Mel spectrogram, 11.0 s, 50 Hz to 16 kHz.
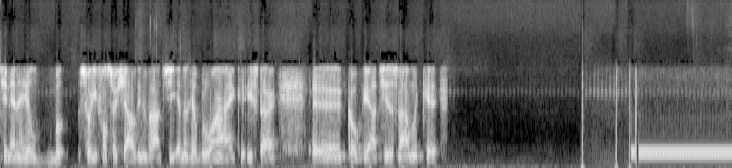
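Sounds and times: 
speech: 0.1s - 6.8s
phone clicks and blips as a phone call drops: 8.7s - 9.8s
telephone dial tone after dropped call: 9.4s - 10.9s.

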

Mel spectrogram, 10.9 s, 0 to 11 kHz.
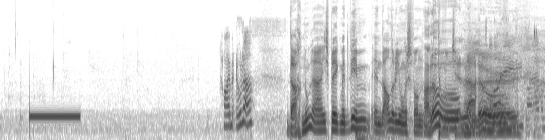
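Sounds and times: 
telephone tone as a call is placed: 0.6s - 1.6s
speech: 4.5s - 10.9s.

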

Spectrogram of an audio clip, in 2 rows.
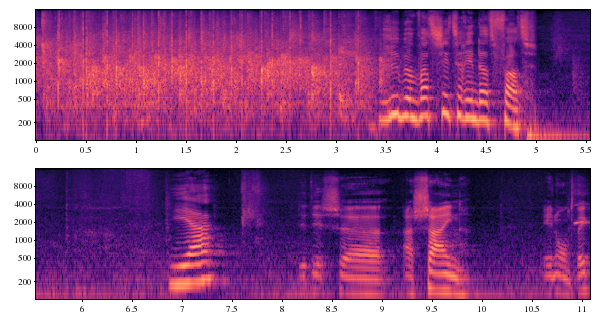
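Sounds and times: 
audience applause: 0.0s - 4.1s
speech: 3.5s - 5.1s, 6.9s - 7.4s, 8.2s - 10.0s, 10.6s - 11.0s.

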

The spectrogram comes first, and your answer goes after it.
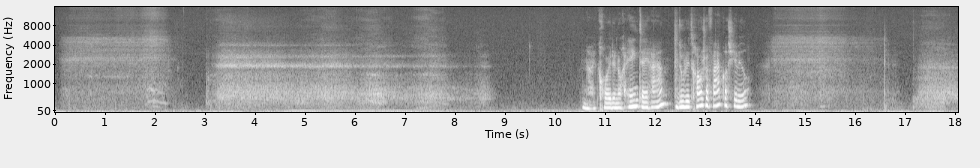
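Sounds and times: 
extended rushing exhale: 0.0s - 2.4s, 3.0s - 9.0s, 14.2s - 18.0s
long airy deep inhale into the belly: 0.0s - 9.0s, 14.0s - 18.0s
speech: 10.6s - 14.0s.

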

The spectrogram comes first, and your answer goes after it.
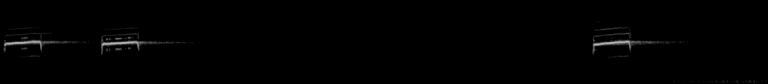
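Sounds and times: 
Eurasian nuthatch song of loud clear whistled notes: 0.0s - 2.0s, 5.9s - 7.0s.

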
